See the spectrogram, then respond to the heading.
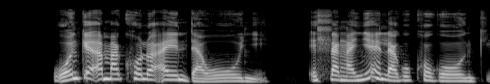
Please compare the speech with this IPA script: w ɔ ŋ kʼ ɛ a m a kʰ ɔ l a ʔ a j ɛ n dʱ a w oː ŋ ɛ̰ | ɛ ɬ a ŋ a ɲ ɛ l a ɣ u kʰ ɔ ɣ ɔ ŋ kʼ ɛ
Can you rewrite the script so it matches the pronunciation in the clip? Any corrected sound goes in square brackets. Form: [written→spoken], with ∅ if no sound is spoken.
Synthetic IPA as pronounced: w ɔ ŋ kʼ ɛ a m a kʰ ɔ l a ʔ a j ɛ n dʱ a w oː [ŋ→ɲ] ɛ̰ | ɛ ɬ a ŋ a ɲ ɛ l a ɣ u kʰ ɔ ɣ [ɔ→ɔː] ŋ kʼ ɛ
